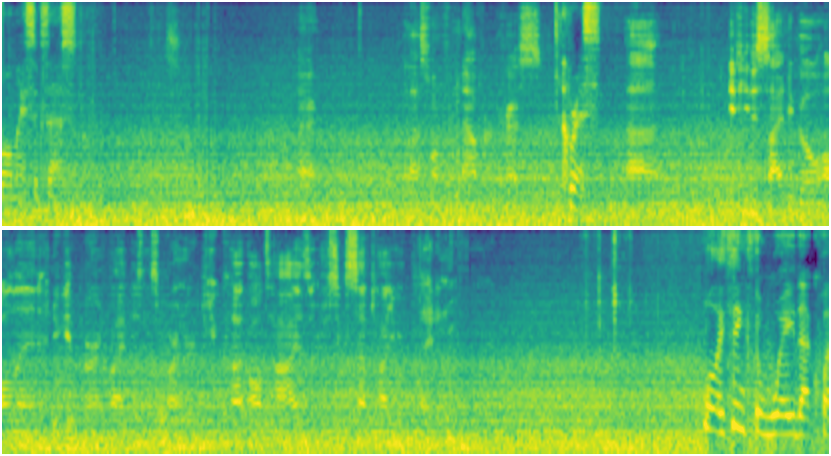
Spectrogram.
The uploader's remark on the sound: To do a live Q&A in the car while traveling in Boston.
